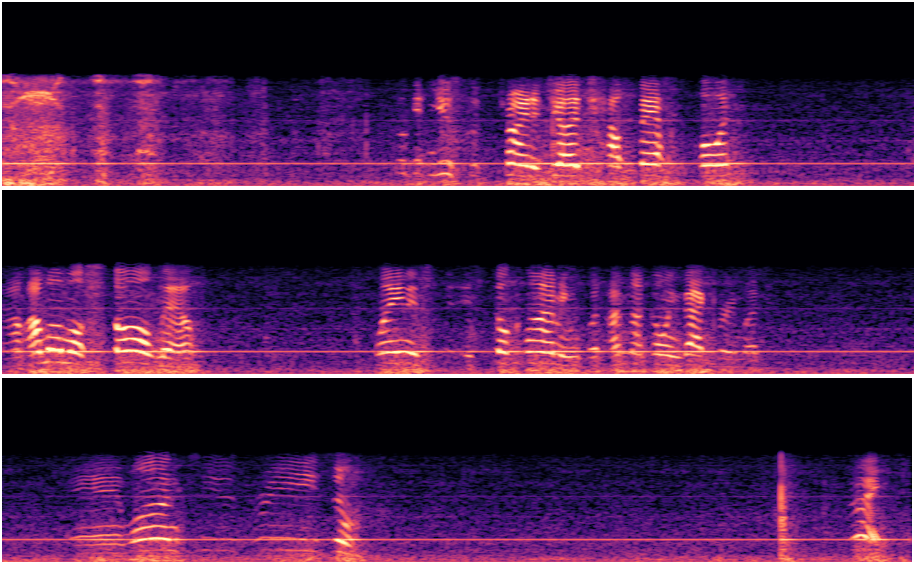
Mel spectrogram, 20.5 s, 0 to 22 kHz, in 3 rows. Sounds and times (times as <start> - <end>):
Narration, monologue: 1.8 - 18.3.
